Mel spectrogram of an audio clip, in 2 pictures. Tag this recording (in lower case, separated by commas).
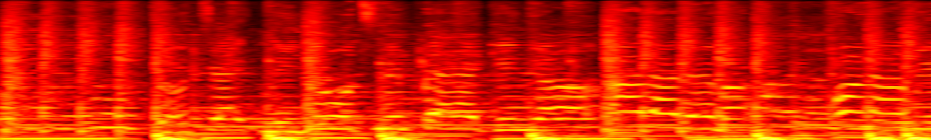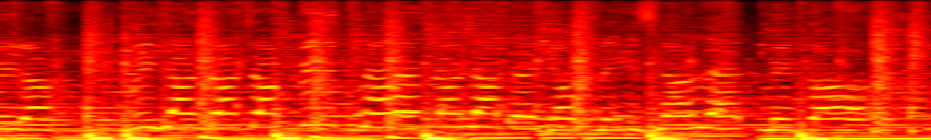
afrobeat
